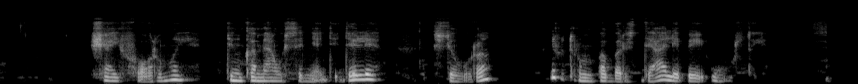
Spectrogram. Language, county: Lithuanian, Panevėžys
